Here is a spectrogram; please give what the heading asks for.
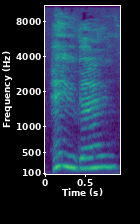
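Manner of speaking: high called-out hey; mock yell. Calling down to the aliens below, a high mock yell. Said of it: "I'll scream really loud".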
